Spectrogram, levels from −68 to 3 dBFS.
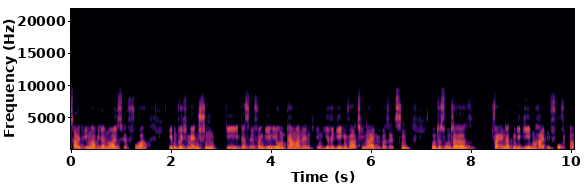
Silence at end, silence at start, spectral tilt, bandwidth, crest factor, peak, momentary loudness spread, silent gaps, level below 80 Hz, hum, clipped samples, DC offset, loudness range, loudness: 0 s; 0 s; -5 dB/octave; 9.8 kHz; 14 dB; -10 dBFS; 8 LU; none; -70 dBFS; none; under 0.1%; under 0.1%; 1 LU; -24 LUFS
